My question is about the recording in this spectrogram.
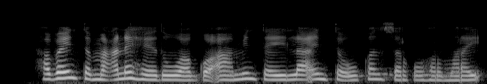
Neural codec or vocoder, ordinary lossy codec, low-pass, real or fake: none; AAC, 48 kbps; 7.2 kHz; real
